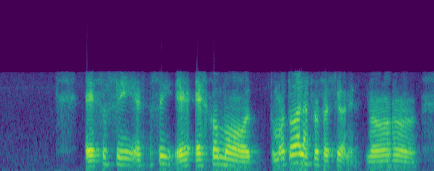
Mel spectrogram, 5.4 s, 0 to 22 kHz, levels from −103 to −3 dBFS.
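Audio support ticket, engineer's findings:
GSM full-rate codec artefacts throughout: buzzy, gravelly speech, band limited to 200 Hz–3.6 kHz, consistent with 13 kbps GSM; spectrogram shows empty region above 3.6 kHz, coarse harmonics.

Lost GSM frames at 1.78–1.89 s and 4.84–4.94 s: metallic held ring as last good frame repeats; waveform shows repetitive cycles, spectrogram frozen bands.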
